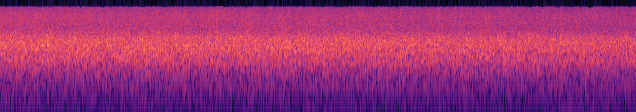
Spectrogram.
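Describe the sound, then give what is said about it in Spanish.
Sustained crowd applause during a political speech, a dense steady wash of many hands clapping at even loudness for several seconds, with no voices standing out. “Todos y todas merecen este aplauso merecido de nosotros y nosotras.”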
